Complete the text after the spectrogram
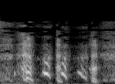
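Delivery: shrill laughing burst; high squeal laugh. Real, not acted. Cohost laughing before his own eclipse story.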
